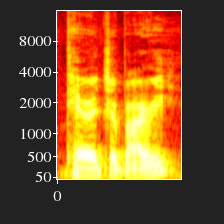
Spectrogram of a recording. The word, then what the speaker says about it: Tara Jabbari: Tara, thank you so much for Tara Jabbari.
